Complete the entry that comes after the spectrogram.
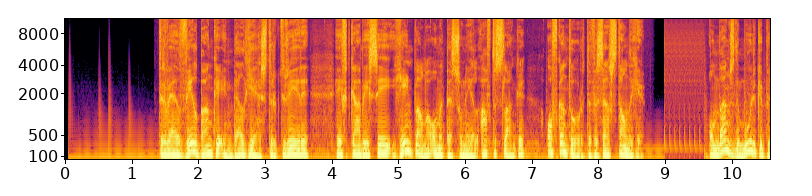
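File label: Belgian corporate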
